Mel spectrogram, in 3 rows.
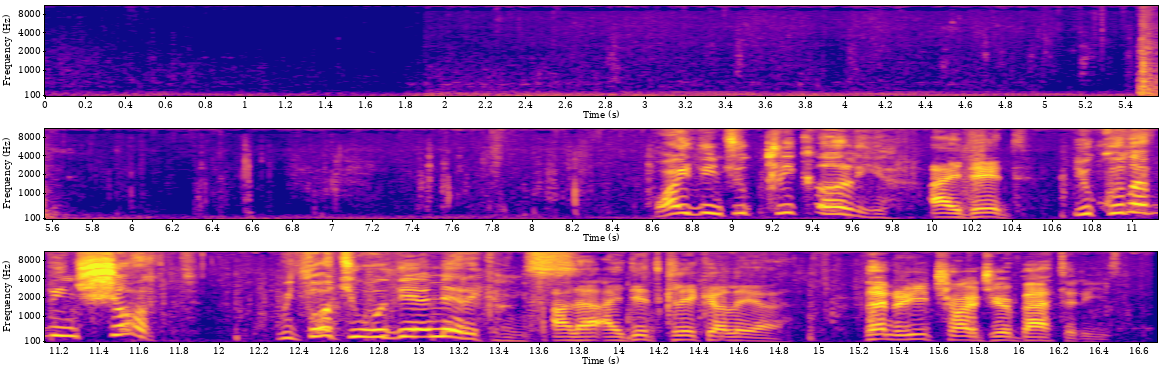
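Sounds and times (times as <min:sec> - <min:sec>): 
heavy truck rumbling up a dirt track: 0:00.0 - 0:04.0
tires crunching over loose ground: 0:00.0 - 0:16.6
sharp knock: 0:05.4 - 0:05.8
speech: 0:08.7 - 0:16.6.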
